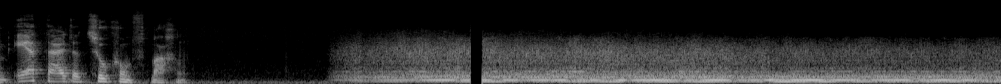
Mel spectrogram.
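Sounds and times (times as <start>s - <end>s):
engine drone: 3.3s - 10.0s.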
